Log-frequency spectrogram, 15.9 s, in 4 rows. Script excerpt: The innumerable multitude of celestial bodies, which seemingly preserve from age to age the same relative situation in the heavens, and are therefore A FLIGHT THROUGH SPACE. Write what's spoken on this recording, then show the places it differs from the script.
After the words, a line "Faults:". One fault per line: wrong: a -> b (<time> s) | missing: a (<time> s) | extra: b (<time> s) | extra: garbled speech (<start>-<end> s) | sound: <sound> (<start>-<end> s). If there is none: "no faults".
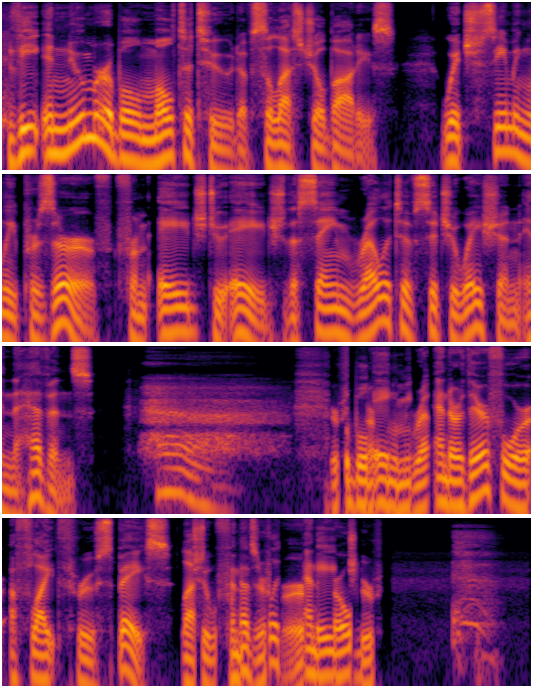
The innumerable multitude of celestial bodies, which seemingly preserve from age to age the same relative situation in the heavens, [garbled] and are therefore A FLIGHT THROUGH SPACE. [garbled]
Faults:
sound: sigh (9.0-10.1 s)
extra: garbled speech (10.4-11.1 s)
extra: garbled speech (13.3-14.7 s)
sound: cough (15.3-15.7 s)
